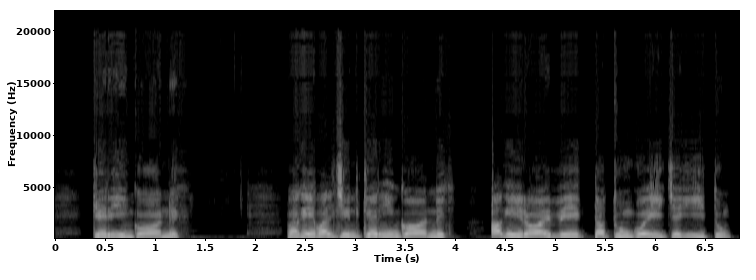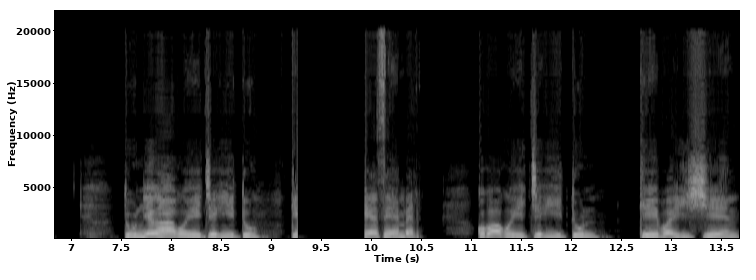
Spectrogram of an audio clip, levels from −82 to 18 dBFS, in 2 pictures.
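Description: Throughout the speech, likely Opus compression in its music mode at a low rate, consistent with about 24 kbps, leaves tones noisy, rough and grainy, though content still reaches about 20.4 kHz. From 9.26 to 9.94 s, a playback stall, likely from the player running short of data, cuts the speech off mid-flow into 0.68 s of silence. From 9.94 to 11.30 s, time-compressed catch-up trims and cross-fades small pieces to clear the backlog, so the speech runs hurried at 1.5 times speed without a pitch change.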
